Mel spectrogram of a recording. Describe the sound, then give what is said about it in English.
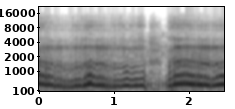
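A cheetah's high-pitched purr, a steady, tonal, buzzing call held loud, briefly breaking off midway before resuming at the same pitch. “And they have this sweet little, this high-pitched little purr they do, where it's deceiving because you just want to hug them.”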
